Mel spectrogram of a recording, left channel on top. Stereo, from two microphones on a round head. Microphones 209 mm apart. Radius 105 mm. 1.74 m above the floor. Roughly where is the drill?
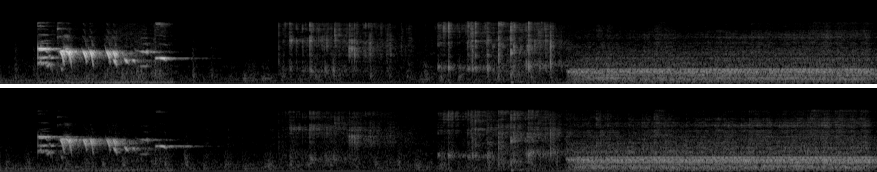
Right.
